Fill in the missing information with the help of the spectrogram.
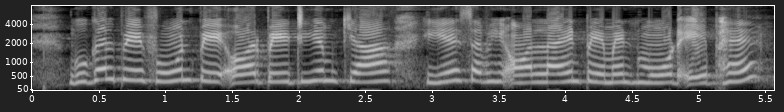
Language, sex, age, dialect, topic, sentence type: Hindi, female, 25-30, Awadhi Bundeli, banking, question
